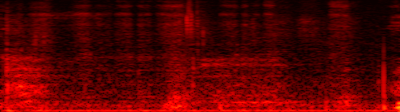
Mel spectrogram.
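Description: Pencil scratching faintly on drawing paper pinned to an easel as lines are sketched in.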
